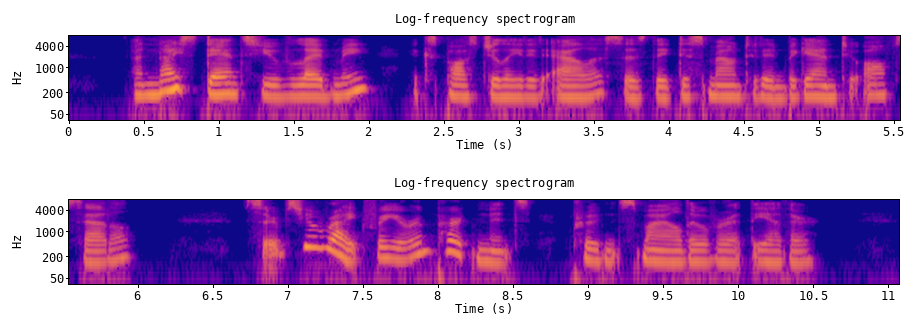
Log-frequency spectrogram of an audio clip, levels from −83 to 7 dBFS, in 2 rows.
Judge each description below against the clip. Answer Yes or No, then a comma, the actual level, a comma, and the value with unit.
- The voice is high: No, medium, 160 Hz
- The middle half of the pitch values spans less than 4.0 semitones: Yes, average, 3.2 semitones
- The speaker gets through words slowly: No, average, 150 wpm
